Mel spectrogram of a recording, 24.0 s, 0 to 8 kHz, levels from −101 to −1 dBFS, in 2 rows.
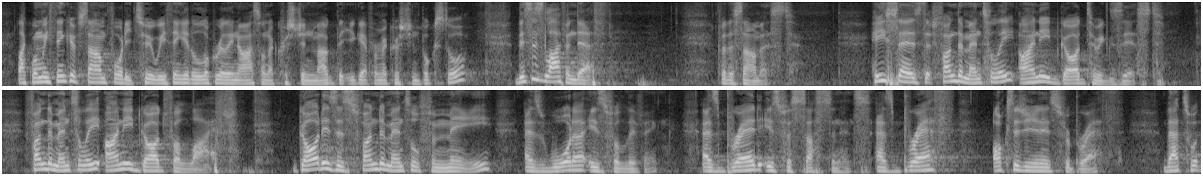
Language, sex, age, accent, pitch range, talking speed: English, male, 10-29, Australian, 110-150 Hz, 180 wpm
